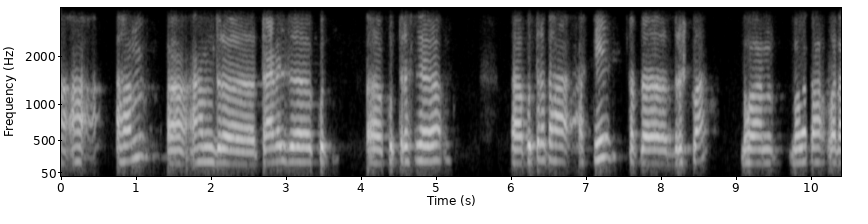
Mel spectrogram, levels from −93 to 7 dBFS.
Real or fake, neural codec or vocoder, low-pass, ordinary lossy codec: real; none; 3.6 kHz; Opus, 24 kbps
